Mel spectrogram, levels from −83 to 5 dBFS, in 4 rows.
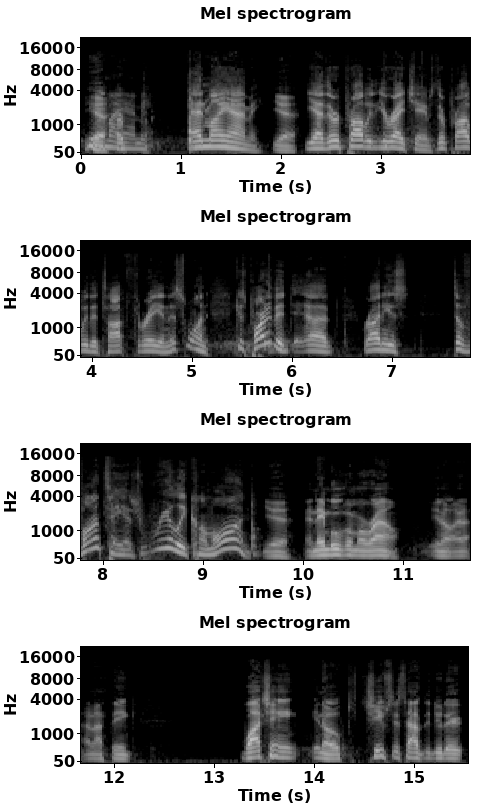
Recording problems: household noises; noticeable; throughout; 20 dB below the speech

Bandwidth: 14.5 kHz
